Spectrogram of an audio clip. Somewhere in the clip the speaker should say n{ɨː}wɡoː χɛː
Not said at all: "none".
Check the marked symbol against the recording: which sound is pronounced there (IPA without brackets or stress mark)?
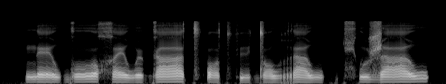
ɛː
